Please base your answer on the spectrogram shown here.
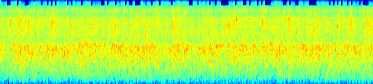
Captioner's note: applause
